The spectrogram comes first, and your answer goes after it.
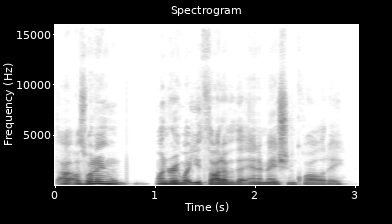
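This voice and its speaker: A man co-hosting a casual talk show, giving conversational commentary in a halting way with stammered, repeated words. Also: medium pitch, warm tone. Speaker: podcast co-host.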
